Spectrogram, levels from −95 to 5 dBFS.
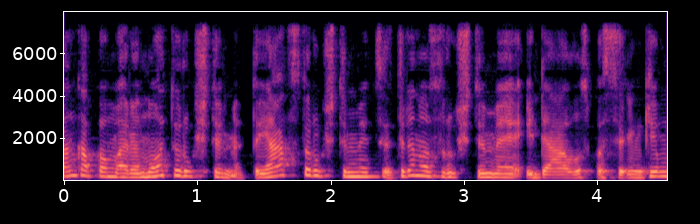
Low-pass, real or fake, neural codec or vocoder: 7.2 kHz; fake; codec, 16 kHz, 8 kbps, FunCodec, trained on LibriTTS, 25 frames a second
